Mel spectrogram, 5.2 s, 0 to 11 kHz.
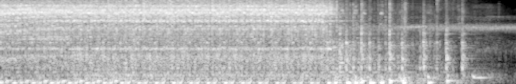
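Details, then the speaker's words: Northstar 10000 10 kW generator bought at auction, running condition unknown, old-smelling gas, fresh battery: starter churns steadily with no firing; crank no start, owner suspects bad gas. "That gas could be pretty bad. Try it a couple more times then I'll pop off the air filter and put some starting fluid in there."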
